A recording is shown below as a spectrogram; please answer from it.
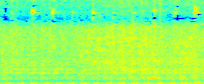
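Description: Engine of a small water-well drilling rig running steadily, with a rapid, even chugging beat.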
